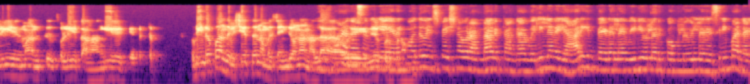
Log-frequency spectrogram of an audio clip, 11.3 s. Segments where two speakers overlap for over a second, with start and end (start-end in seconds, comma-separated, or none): 4.7-6.3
